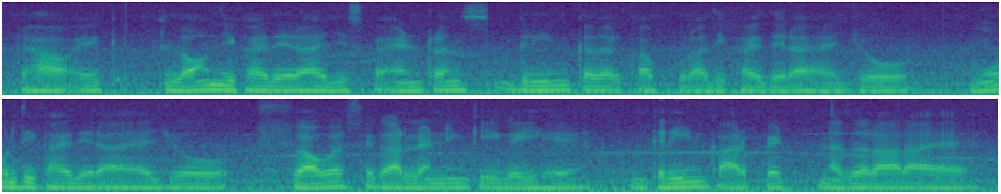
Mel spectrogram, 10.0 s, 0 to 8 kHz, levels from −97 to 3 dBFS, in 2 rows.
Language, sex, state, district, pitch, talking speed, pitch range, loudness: Hindi, male, Bihar, Samastipur, 100 Hz, 215 wpm, 95-105 Hz, -32 LUFS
